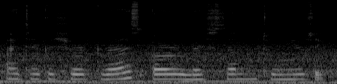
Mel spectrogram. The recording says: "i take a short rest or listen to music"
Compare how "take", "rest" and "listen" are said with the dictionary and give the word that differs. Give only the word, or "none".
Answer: rest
